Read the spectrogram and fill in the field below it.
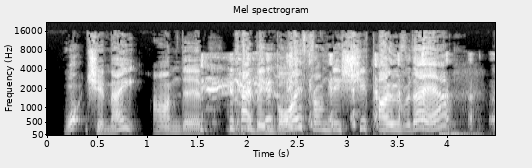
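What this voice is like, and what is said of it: Deliberately bad put-on Cockney accent. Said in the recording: “speaking of terrible accents, we now get our first awful Cockney accent ... It made Dick Van Dyke's accent in Mary Poppins sound good”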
